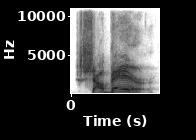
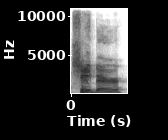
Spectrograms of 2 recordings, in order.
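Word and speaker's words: Chabert: with the HBO snowman shabar not shabber sh for for this for this you want to use the proper French initiation or the French pronunciation I will not have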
